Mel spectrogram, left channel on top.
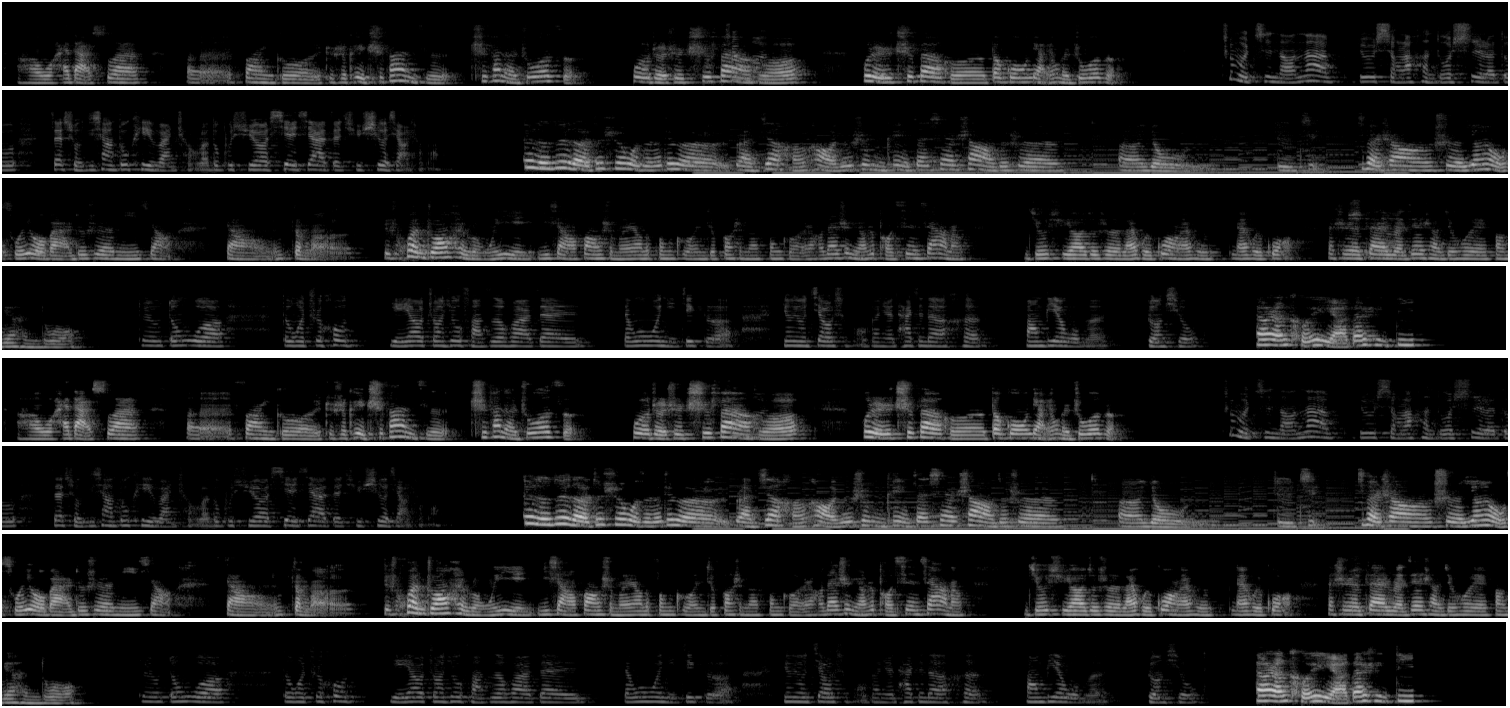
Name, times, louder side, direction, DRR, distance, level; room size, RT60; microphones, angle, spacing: voice 1, 0.2-1.4 1.8-5.8 6.3-8.0 8.6-11.2 20.3-25.7 26.2-27.3 27.8-28.3 28.6-32.1 32.4-33.6 33.9-39.8 40.3-43.0 43.4-45.9 57.7-59.3, right 3 dB, 80° right, 1.1 m, -30 dB
voice 2, 7.0-7.7 12.2-19.4 43.6-44.1 46.5-48.7 49.1-51.0 51.4-55.0 55.4-56.2 56.6-57.1, left 3 dB, 80° left, 2.3 m, -44 dB
sound 1, 22.0-29.1, right 2 dB, 45° right, 0.9 m, -45 dB
17.5 x 16.5 x 2.4 m
head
